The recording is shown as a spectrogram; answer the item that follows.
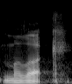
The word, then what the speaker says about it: Malocu: And you were pronouncing your name for me before we got started, Malocu.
